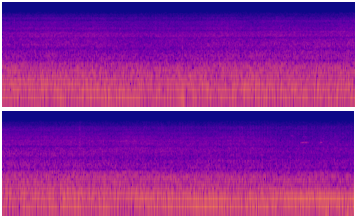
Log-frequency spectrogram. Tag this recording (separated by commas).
Vehicle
